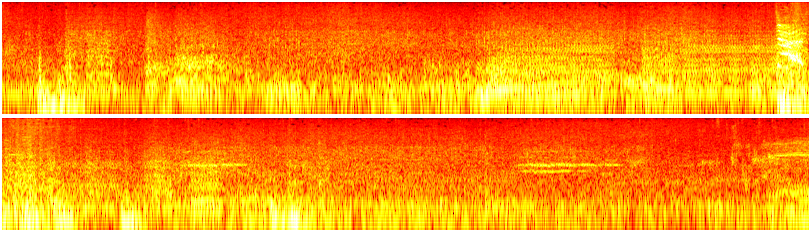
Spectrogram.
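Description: A motorcycle engine runs and revs.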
